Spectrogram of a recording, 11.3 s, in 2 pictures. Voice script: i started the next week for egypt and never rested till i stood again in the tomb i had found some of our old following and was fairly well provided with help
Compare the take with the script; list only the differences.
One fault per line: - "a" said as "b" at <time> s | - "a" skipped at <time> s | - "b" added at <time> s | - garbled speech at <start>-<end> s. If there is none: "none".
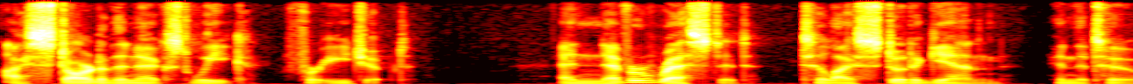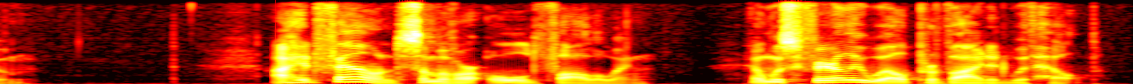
none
